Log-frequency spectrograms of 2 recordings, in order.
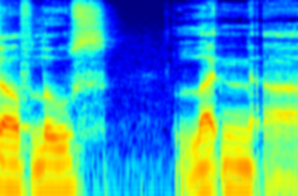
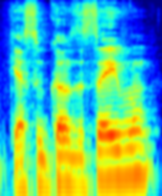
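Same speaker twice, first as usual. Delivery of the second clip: normal talking voice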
